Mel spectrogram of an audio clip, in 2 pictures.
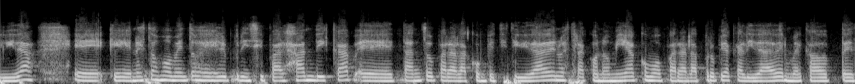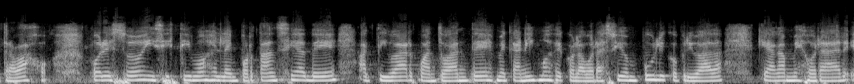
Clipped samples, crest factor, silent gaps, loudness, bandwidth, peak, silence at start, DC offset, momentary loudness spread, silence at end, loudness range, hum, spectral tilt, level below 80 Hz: under 0.1%; 10 dB; none; -12 LUFS; 8 kHz; -2 dBFS; 0 s; under 0.1%; 4 LU; 0 s; 1 LU; none; -6.5 dB/octave; -30 dBFS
